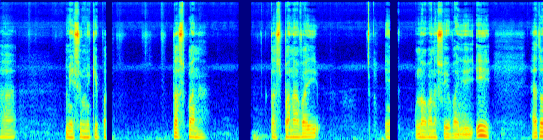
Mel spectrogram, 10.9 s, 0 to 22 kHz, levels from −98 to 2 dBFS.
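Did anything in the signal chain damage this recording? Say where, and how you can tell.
Yes. AAC frame loss with muting in the codec: zeroed frames leave soft-faded silent gaps at 2.11–2.25 s, 4.76–5.02 s and 7.76–7.96 s, each faded over one frame.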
